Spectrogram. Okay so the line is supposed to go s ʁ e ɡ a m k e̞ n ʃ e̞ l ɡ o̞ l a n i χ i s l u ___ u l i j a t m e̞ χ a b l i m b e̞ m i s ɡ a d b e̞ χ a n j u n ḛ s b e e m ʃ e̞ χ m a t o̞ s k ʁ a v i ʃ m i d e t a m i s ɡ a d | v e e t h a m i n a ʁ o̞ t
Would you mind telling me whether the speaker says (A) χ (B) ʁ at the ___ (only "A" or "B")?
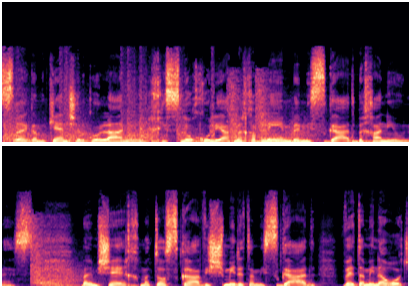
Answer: A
